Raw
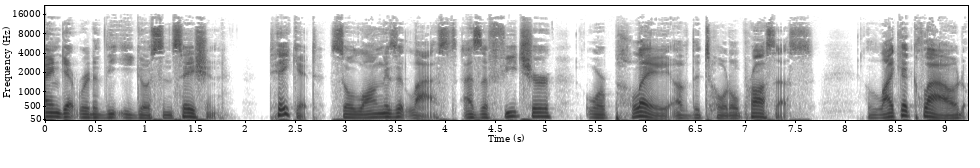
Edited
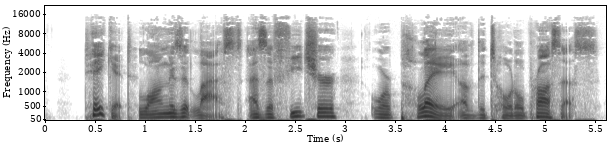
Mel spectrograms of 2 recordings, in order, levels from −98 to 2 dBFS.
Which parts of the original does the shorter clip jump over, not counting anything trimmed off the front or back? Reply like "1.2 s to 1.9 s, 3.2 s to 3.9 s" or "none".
2.8 s to 3.1 s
